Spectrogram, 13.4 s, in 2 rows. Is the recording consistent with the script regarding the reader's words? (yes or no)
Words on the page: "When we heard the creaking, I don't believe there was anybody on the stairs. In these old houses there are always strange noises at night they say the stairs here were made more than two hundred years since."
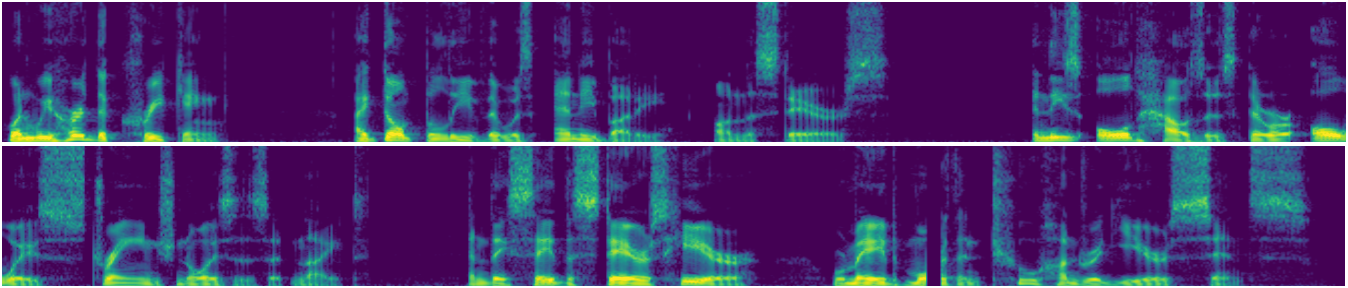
no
